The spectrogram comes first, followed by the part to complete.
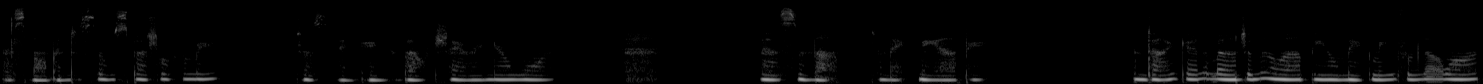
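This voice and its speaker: A woman's voice: a little high, little pitch movement, takes it slowly, pauses often, dark tone, dry recording, exaggerated voice. A woman playing an obsessive, doting vampire lover in a whispered, intimate ASMR roleplay, cooing close to the microphone. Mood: blissful, doting. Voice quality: breathy, whispery. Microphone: close microphone, dry.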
